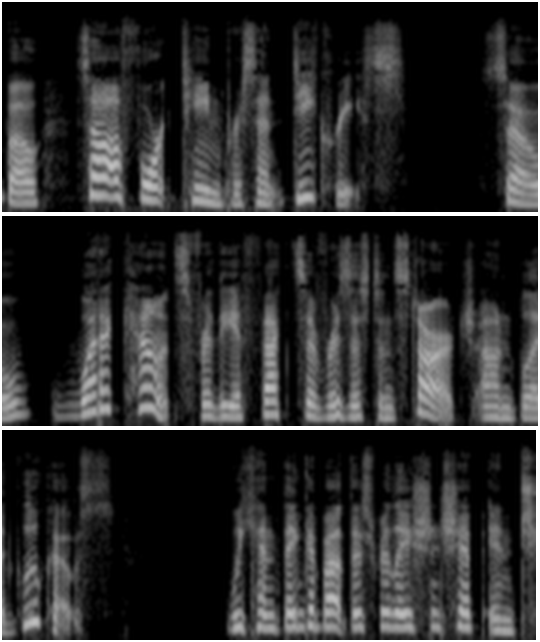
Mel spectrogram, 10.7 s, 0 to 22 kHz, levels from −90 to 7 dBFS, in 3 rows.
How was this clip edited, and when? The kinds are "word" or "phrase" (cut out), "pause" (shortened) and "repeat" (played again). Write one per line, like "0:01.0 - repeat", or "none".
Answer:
none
